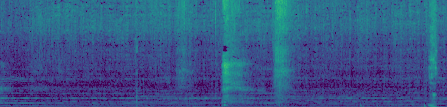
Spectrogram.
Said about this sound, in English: All right, excuse me for the burp.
